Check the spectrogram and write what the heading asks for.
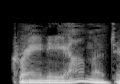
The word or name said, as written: craniometer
